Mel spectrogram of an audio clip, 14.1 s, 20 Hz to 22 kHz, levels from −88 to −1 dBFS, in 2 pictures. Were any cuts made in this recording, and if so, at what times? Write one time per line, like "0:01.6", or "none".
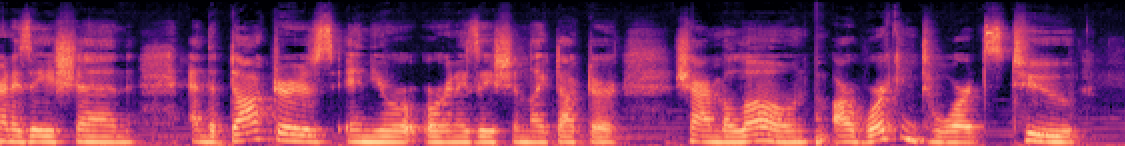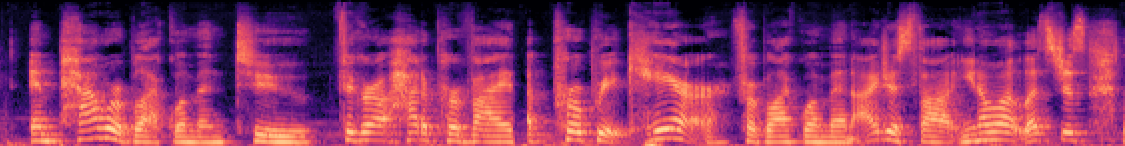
0:05.1
0:09.0
0:10.3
